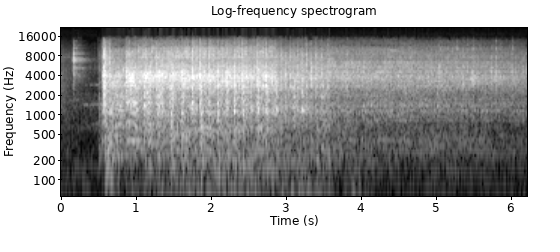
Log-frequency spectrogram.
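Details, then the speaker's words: Farm tractor hard to start: it cranks and only catches with a sudden roar at full throttle, then settles lower as the fuel comes off. Cause of the hard starting unknown. "for some goofy reason you have to give the thing all the fuel that it wants and then when that happens it starts to go"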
